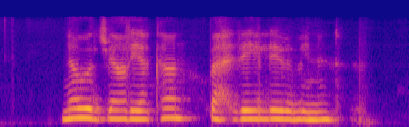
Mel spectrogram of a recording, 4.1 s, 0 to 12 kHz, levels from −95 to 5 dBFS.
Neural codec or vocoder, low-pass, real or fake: codec, 16 kHz, 0.8 kbps, ZipCodec; 7.2 kHz; fake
